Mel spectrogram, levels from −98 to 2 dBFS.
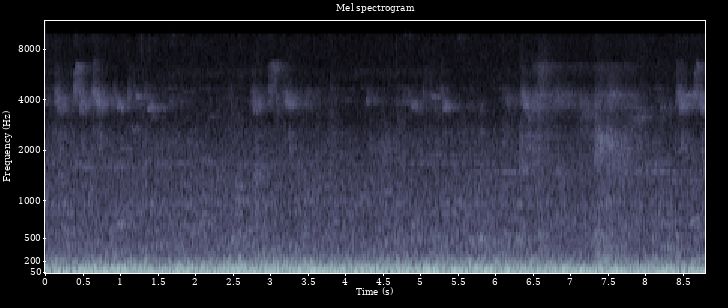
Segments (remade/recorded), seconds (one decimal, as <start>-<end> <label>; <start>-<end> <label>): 0.0-6.5 recorded; 6.5-7.9 remade; 7.9-8.8 recorded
